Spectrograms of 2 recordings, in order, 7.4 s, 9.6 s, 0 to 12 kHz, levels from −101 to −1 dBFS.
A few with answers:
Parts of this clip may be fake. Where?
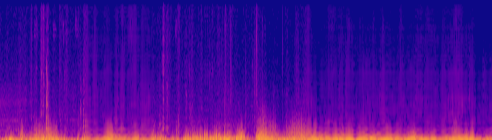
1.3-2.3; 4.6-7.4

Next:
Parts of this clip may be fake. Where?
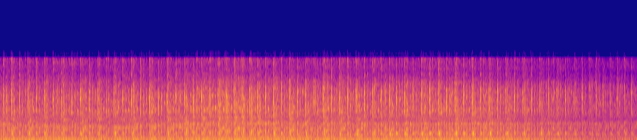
1.0-1.6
